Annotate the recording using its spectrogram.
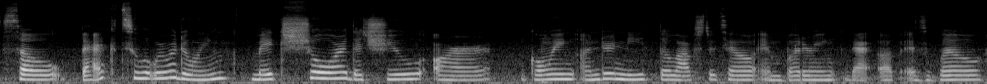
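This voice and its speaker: A woman's voice: on the high side, steady tone, slow pace, dark tone, slight background noise. A woman hosting a cooking video, giving casual recipe narration with playful asides to the viewers. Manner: chatty, talks straight to viewers with playful asides. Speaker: recipe vlogger.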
